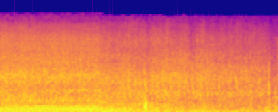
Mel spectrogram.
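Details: A steady engine drone with low harmonic hum and broadband wind rumble; no animal voices are heard.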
